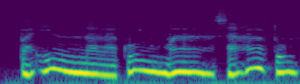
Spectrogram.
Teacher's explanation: Huruf mim yang bertasdid ini harus dibaca gunnah, yaitu dengung ke hidung. Panjang dengungannya sekitar 1 alif setengah atau 3 ketukan.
